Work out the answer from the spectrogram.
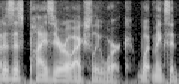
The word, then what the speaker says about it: π0: It's pronounced Pi Zero. Pi Zero.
